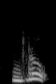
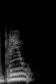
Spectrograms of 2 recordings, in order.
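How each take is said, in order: First: "brew" as broo, no glide; correct pronunciation. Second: "brew" with a y glide, bryoo; mistaken pronunciation. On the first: Teacher corrects the word for students, "brew" as broo. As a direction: say "brew" with plain oo. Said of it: "It is brew". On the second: Teacher shows students what to avoid, "brew" as bryoo. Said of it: "not brew". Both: Shown as a demonstration.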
